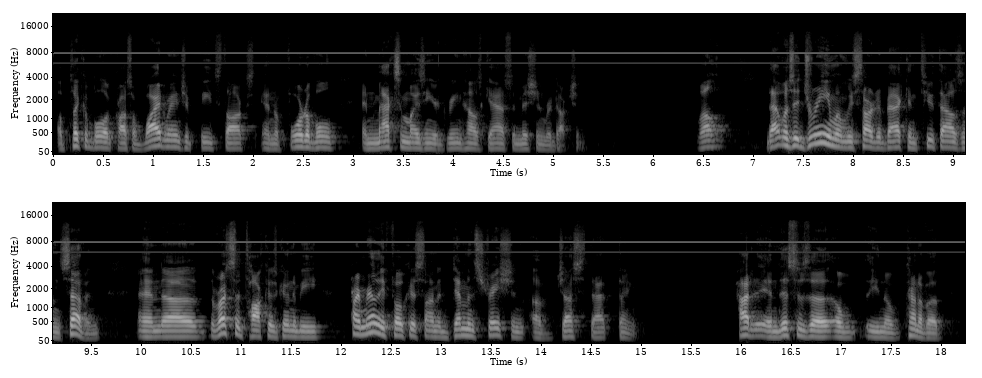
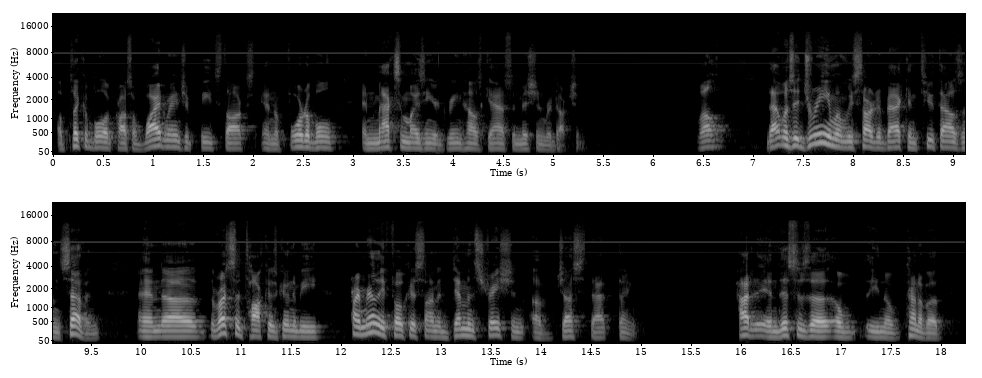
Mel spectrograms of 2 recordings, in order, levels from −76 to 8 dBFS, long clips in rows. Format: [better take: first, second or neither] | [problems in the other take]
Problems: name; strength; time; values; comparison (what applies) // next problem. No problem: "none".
second | high-pitched whine; loud; throughout; 8 kHz, 9 dB below the speech; faint in the second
